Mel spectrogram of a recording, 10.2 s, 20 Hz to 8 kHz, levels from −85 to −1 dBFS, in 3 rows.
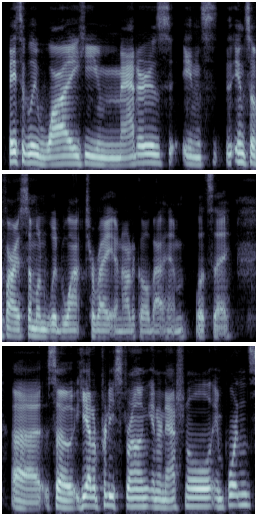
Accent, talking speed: American, 160 wpm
